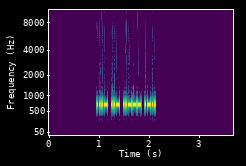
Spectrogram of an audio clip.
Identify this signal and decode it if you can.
Morse code, heard as a keyed tone, about 51 wpm, 700 Hz. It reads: VU2L
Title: DXCC-100 Call Signs - 4 Characters - 50wpm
